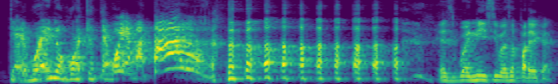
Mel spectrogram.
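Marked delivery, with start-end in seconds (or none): 0.1-1.6 high, loud mock-furious yell; a high, loud hammed-up cartoon threat. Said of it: "Y luego Trek le dice". 1.7-4.3 loud high laugh; a loud, high burst of laughter. Real, not acted. Laugh after quote.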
